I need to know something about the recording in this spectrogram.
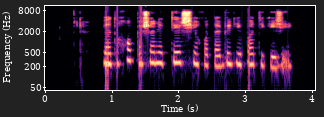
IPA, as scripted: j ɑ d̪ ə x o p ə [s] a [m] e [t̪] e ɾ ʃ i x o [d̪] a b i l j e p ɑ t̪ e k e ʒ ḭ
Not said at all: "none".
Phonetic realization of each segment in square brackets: ʃ, n, t̪, t̪

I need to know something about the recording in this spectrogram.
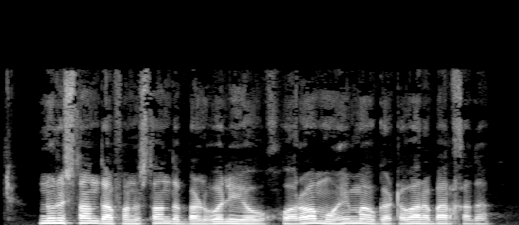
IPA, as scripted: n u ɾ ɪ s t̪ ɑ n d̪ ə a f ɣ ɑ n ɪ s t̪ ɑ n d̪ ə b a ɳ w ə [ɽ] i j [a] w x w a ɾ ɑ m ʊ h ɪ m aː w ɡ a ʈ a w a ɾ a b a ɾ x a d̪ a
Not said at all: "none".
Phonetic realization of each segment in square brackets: l, a

